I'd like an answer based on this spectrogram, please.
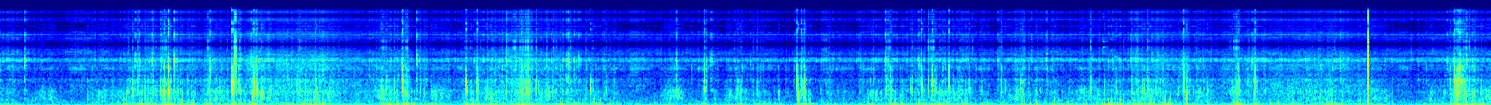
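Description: Mountain bike riding fast down a rocky dirt trail, heard from a helmet-mounted camera. Wind rumbles on the microphone, and the bike makes scattered clatters and knocks as it goes over the rough ground.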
